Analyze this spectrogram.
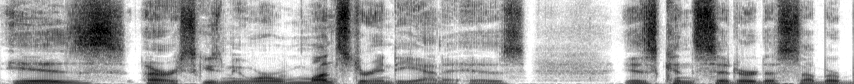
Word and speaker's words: Munster: In a town called Munster, not like the cheese. I mean, it sounds like the cheese, but it's not spelled like the cheese. Munster, Munster, which is about as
